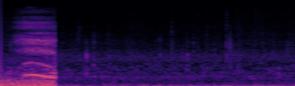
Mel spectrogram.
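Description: Low road and engine rumble inside a moving Mercedes-Benz Sprinter camper van's cabin, with a brief falling vocal sound, cut off suddenly about half a second in. Faint low outdoor background follows.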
